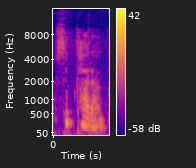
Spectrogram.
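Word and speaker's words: 숟가락: So what we have learned, that in case of tha, if it is a final consonant, so the sound would be tha only. So sudkharag, sudkharag.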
